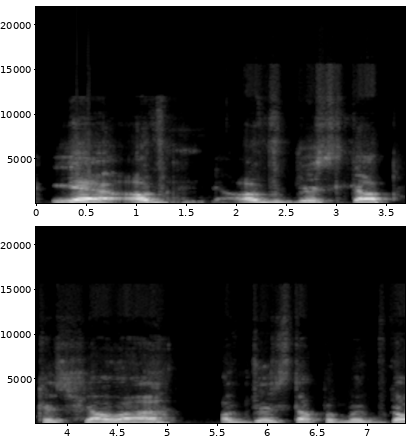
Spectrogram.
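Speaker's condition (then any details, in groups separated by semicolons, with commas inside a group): Cerebral palsy; talks slowly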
